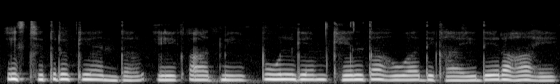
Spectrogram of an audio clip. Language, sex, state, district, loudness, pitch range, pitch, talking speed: Hindi, female, Madhya Pradesh, Bhopal, -14 LUFS, 200-225 Hz, 210 Hz, 150 wpm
